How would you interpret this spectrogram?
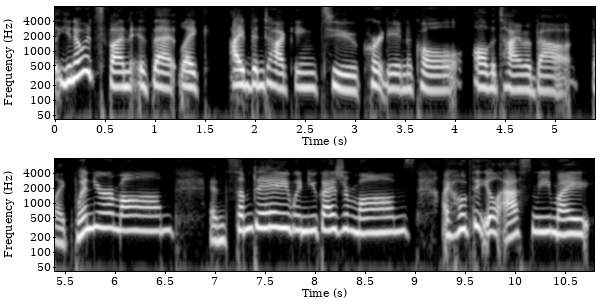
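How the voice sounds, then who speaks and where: A woman with a cold and a deep, throaty voice, chatting casually as a podcast co-host and mother. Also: clear, resonant tone, dry recording, studio quality. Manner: chatty, rambling, filler-heavy. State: husky from a cold. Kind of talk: casual chat.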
